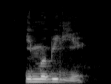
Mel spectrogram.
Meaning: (adjective) 1. real, in the sense of "tangible and immovable" 2. Pertaining to real estate; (noun) real estate, real property
- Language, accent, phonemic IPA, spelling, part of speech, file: French, France, /i.mɔ.bi.lje/, immobilier, adjective / noun, LL-Q150 (fra)-immobilier.wav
